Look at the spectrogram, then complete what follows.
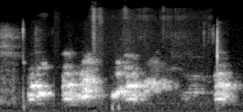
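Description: A dog lets out four barks in quick succession, some drawn out almost into yelps, with short gaps between them and no one talking over it.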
